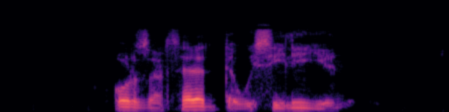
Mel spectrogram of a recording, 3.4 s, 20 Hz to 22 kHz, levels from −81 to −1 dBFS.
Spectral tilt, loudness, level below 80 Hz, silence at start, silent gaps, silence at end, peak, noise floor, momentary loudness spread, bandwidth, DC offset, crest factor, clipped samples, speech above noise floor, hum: -4.5 dB/octave; -33 LUFS; -76 dBFS; 0.85 s; none; 0.8 s; -14 dBFS; -81 dBFS; 14 LU; 9.4 kHz; under 0.1%; 20 dB; under 0.1%; 49 dB; none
